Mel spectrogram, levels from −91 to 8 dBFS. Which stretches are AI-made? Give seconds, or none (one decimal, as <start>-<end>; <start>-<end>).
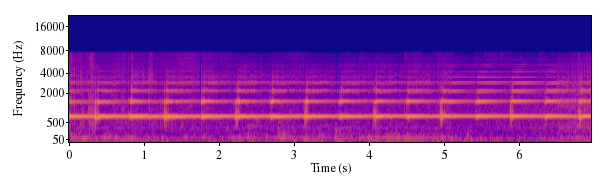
0.0-5.1; 6.5-7.0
